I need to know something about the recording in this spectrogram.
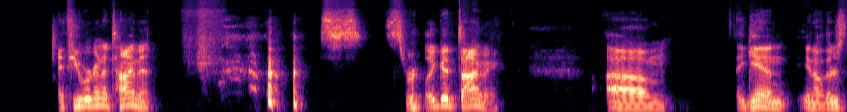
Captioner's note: laughter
